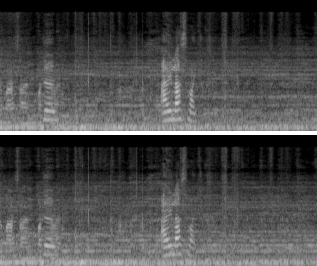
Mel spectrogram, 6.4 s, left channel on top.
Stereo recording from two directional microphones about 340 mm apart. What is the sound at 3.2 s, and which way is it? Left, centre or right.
Speech, centre.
